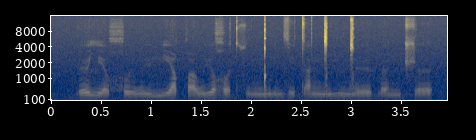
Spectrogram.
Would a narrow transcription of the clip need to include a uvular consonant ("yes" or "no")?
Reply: yes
